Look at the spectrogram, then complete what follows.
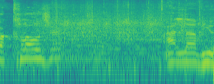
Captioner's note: cheering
